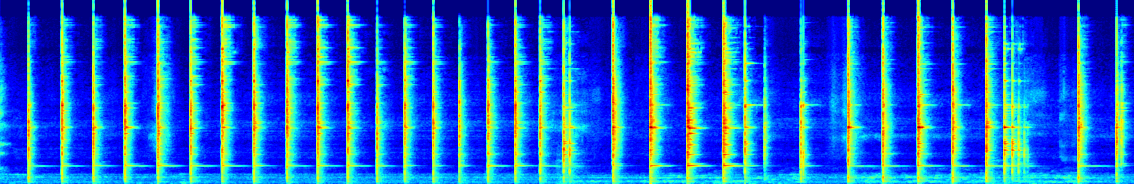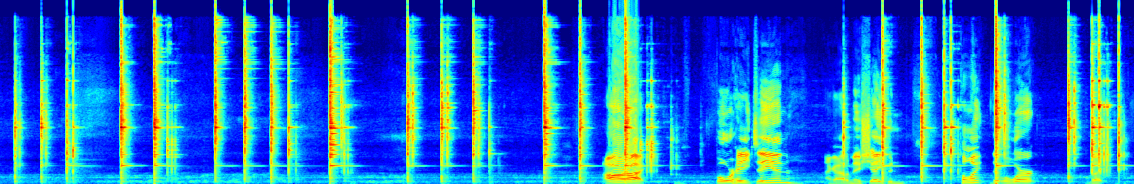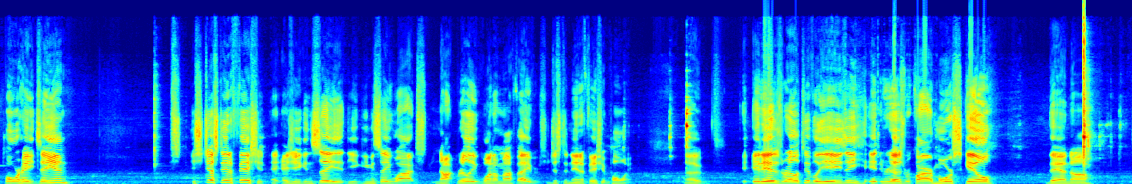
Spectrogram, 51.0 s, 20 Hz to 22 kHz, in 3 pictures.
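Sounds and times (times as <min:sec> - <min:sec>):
hammer striking steel on anvil: 0:00.0 - 0:15.6, 0:16.2 - 0:22.4, 0:23.1 - 0:24.6, 0:25.2 - 0:27.3, 0:29.6 - 0:32.3, 0:33.0 - 0:34.1, 0:50.2 - 0:50.6
faint steady hum: 0:00.0 - 0:51.0.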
